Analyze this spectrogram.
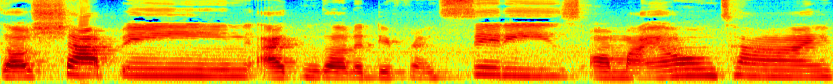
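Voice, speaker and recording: A plain, everyday voice from a woman, fairly high in pitch with ordinary pitch variation. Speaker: flight attendant vlogger. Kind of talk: casual vlog talk.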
